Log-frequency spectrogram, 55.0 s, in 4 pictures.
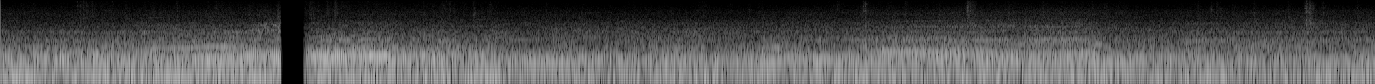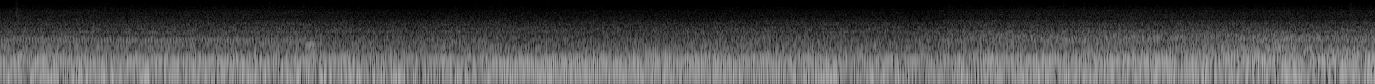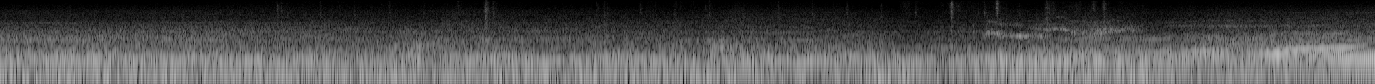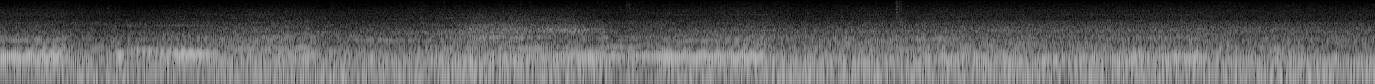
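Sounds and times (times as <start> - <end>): car engine from inside cabin: 0.0 - 55.0
tyre and road noise: 0.0 - 55.0.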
